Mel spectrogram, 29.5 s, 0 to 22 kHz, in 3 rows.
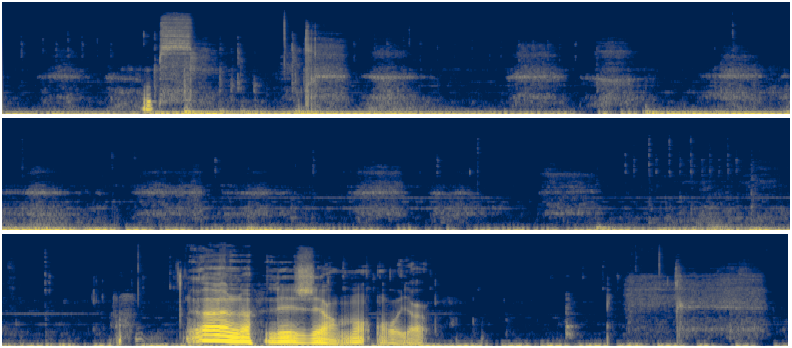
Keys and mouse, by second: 2.7 ctrl+z, 3.0 ctrl+z, 3.6 ctrl+z, 4.2-9.1 drag, 9.1 middle click, 10.1-15.8 shift+drag, 15.8-17.6 middle drag, 17.6-27.6 shift+drag, 27.6-29.5 middle drag.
